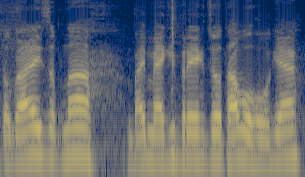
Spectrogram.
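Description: A man's voice: on the high side, flat delivery, moderate pace. A young man from India, enthusiastically chatting to viewers in a travel vlog, first from inside a car and then on a mountainside. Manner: enthusiastic, addresses viewers as brothers. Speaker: travel vlogger. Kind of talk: casual travel vlog chat.

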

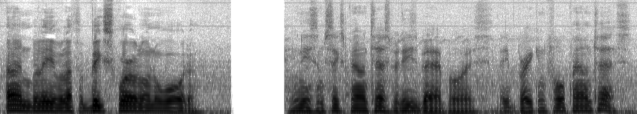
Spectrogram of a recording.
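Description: A man filming himself fishing from a lakeshore with a head-mounted camera, talking excitedly to the fish as he reels them in. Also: fairly low pitch, normal speed. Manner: talks to the fish while reeling. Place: outdoors on a lakeshore. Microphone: head-mounted action camera.

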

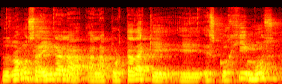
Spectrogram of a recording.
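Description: Man, tutorial, chatty, self-correcting, slightly high pitch, heavy room echo. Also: expressive, normal speed. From Mexico. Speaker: design tutor. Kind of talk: screen-recorded tutorial. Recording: very echoey room.

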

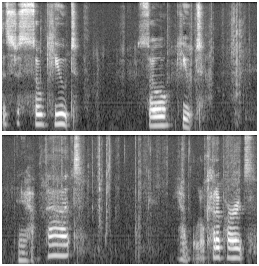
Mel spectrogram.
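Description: A woman's voice: fairly low pitch, warm tone, a little hiss or hum. A woman showing off her craft supply haul in a casual video, gushing over each item and saying she is tired. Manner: gushing, breathless exclamations. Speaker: craft vlogger.

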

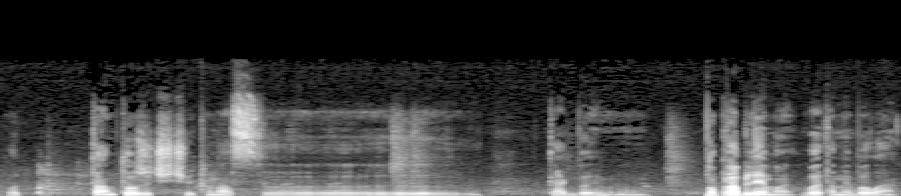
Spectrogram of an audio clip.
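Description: A man in his fifties, a football coach, giving plain, halting, repetitive post-match answers outdoors into a handheld microphone. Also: on the low side, creaky, slight background noise. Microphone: interviewer's handheld microphone.

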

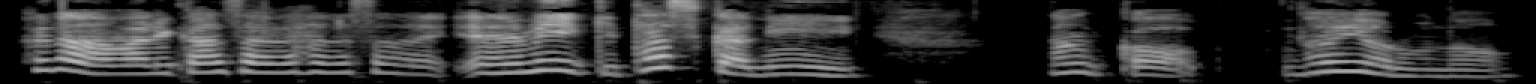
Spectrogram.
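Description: A woman's voice: high voice, lively intonation, moderate pace. A young woman with a Kansai accent chatting casually on a livestream, rambling and often searching for words. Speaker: idol livestream host.

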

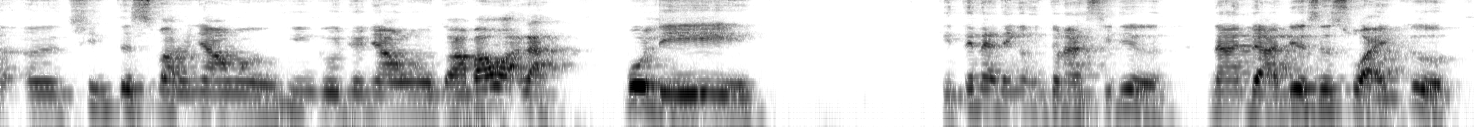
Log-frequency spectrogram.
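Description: A man with a Malaysian Malay accent gives a casual training talk to teachers. His voice is bright and lively, and he keeps checking in with his listeners. The recording is roomy, with a noticeable echo. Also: high-pitched.

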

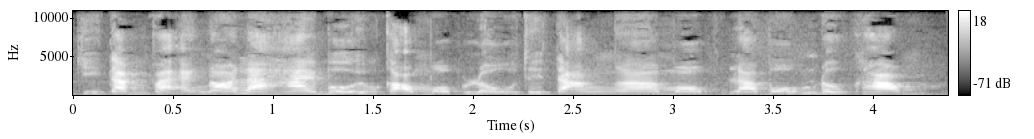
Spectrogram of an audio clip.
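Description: This livestream seller has a mid-range voice with a sharp edge and a moderate pace, plus a bit of hiss or hum. Speaking with a Southern Vietnamese accent, she chats casually, reads viewer comments aloud and promotes products.

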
